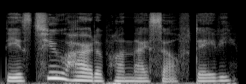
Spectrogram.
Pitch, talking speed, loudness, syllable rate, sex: 175 Hz, 170 wpm, -18 LUFS, 4.2 syllables/s, female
